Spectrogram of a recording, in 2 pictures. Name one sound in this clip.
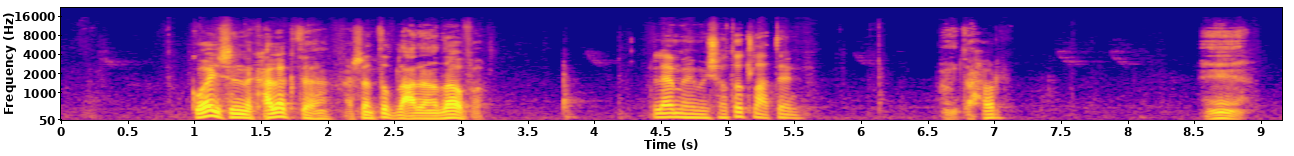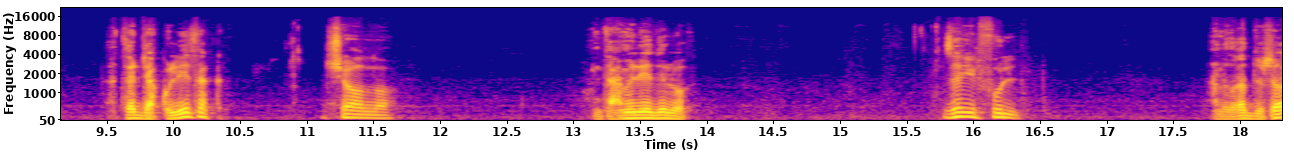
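A middle-aged man speaks urgently, close by.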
